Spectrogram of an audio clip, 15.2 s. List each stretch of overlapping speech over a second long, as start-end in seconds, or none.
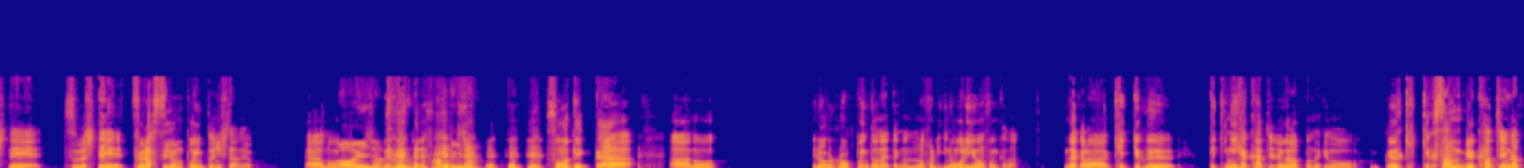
none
